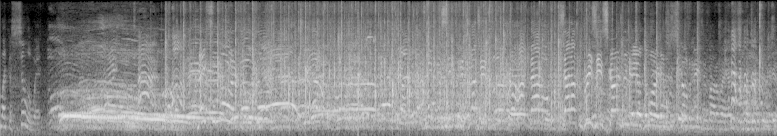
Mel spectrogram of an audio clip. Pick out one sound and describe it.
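A crowd cheers and shouts loudly.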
